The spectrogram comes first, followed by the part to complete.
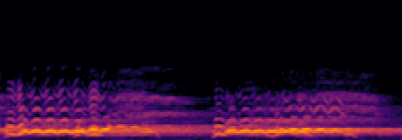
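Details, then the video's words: Common loons in the wild give two bouts of their quavering, laughing tremolo, a rapid wavering note repeated in a fast run, with a brief pause between bouts. "Loon Sounds"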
